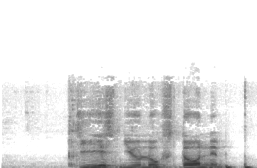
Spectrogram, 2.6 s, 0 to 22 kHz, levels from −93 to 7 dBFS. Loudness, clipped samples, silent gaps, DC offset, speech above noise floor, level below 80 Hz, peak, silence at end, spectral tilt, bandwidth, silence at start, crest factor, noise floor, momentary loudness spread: -24 LUFS; under 0.1%; none; under 0.1%; 41 dB; -60 dBFS; -8 dBFS; 0.05 s; -6 dB/octave; 12 kHz; 0.7 s; 16 dB; -64 dBFS; 8 LU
